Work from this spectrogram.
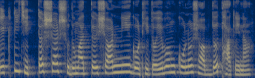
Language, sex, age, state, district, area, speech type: Bengali, female, 45-60, West Bengal, Nadia, rural, read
